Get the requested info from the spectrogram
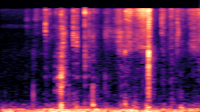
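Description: Faint handling noise of trading cards and a clear plastic card holder: light scrapes and small clicks, with one slightly louder tap about one and a half seconds in.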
